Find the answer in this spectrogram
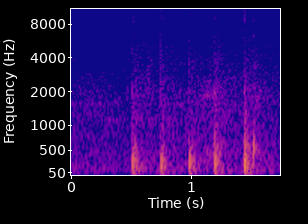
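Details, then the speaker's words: Abdominal physical exam: percussion over Traube's space, between epigastrium and left upper hypochondrium; five quick, evenly spaced taps with a clear, very hollow, resonant ring, a hypertympanic note, a normal finding. "Pero se escucha un sonido mucho más claro como mucho más hueco esto es un sonido muy hueco"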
